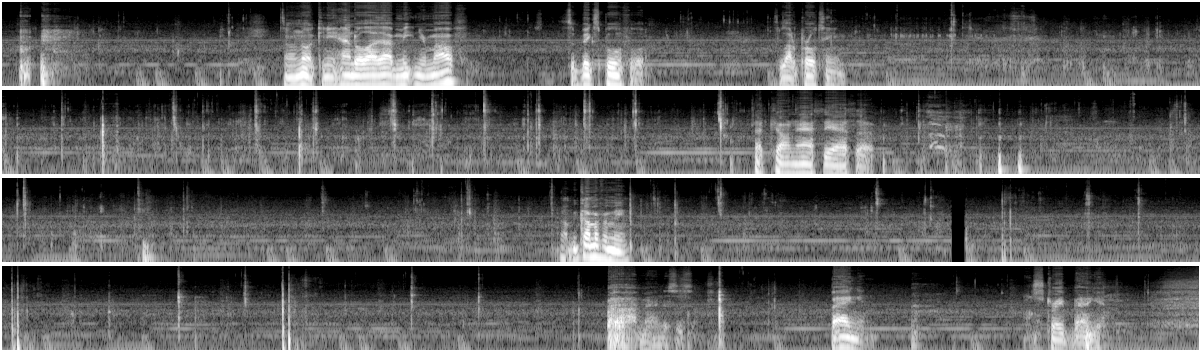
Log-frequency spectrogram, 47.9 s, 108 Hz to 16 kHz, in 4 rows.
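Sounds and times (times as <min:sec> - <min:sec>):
close-up chewing: 0:00.0 - 0:03.1, 0:04.4 - 0:47.9.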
